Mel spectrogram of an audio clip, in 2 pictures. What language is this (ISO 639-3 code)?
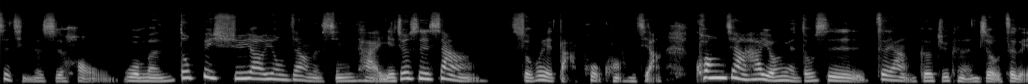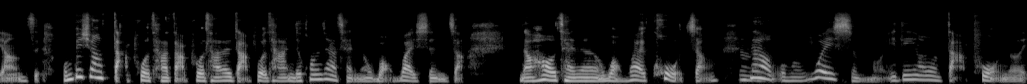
zho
